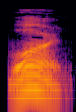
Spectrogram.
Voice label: "warn", pronounce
